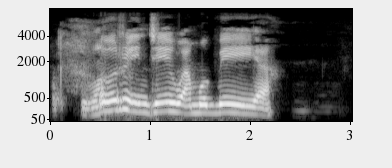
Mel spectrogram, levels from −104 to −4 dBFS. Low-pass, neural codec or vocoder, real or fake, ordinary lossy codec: 7.2 kHz; none; real; AAC, 48 kbps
